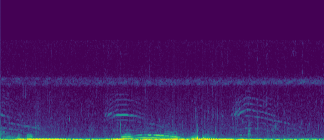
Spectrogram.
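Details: A cat eating rice with fish lets out one clear drawn-out meow that rises and then falls, with a faint higher mew after it, over a low background hum.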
